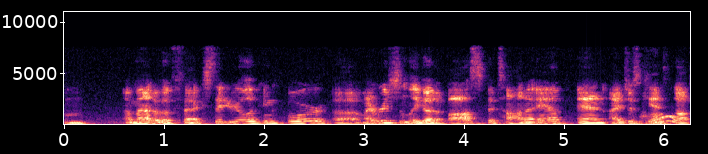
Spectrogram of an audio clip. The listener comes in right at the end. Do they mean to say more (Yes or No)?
No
